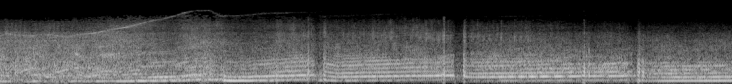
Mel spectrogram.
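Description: A loud Lancia Integrale rally car engine revs hard and accelerates up through the gears, its pitch climbing and dropping sharply at several quick shifts, with a high whine riding over the roar.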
